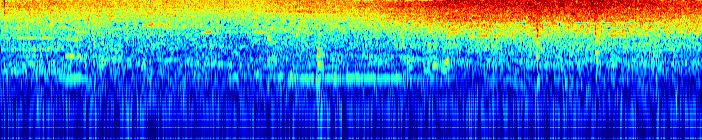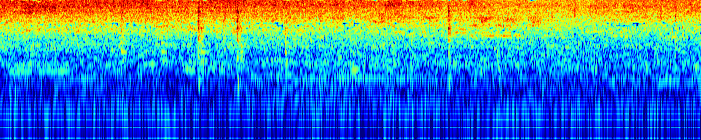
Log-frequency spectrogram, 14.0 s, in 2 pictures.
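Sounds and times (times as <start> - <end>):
dosas sizzling on griddle: 0.0 - 14.0
brush on griddle: 2.8 - 14.0.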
